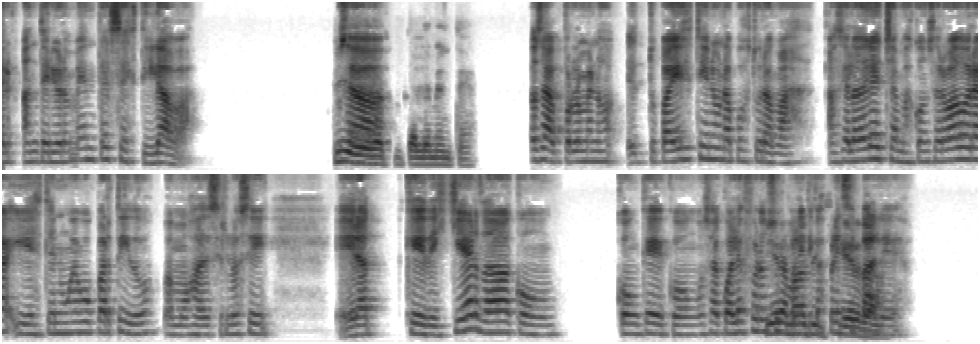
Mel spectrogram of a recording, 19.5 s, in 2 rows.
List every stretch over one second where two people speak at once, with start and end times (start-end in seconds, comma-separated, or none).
17.3-18.7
